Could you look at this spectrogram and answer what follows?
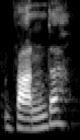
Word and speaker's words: Vanda: I mean, I've got a friend called Vanda. It's supposed to be Wanda, isn't it? Oh, but she pronounces it Vanda.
